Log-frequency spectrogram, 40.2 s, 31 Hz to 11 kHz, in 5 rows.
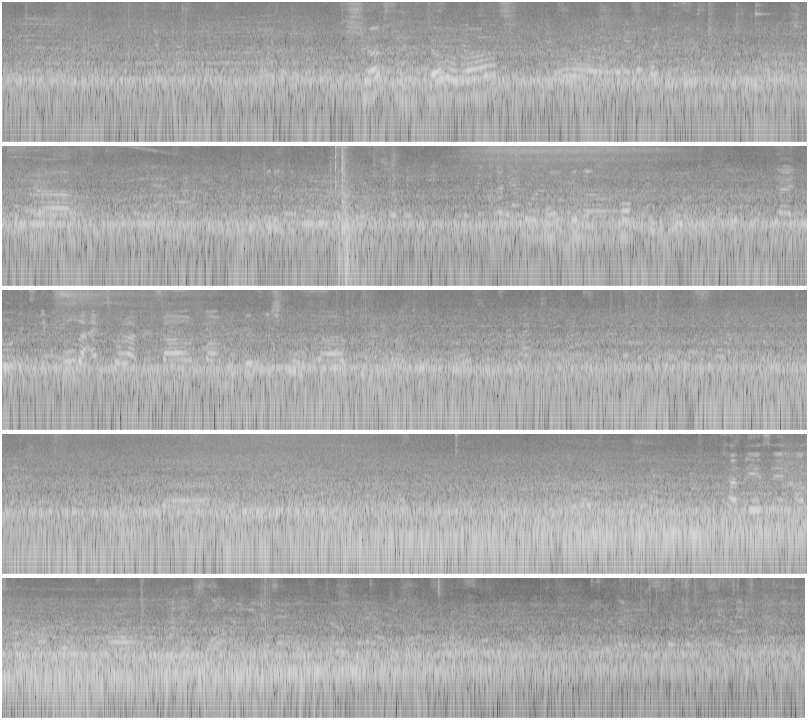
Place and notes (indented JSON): {
  "title": "Brussel, Belgium - Brussels Centraal Station",
  "date": "2018-08-25 11:57:00",
  "description": "The Brussels Central station, a big underground train station. Walking into the main hall with huge reverb and after, listening to a train leaving the platform 6. This is the busiest station of the world. Only with 6 tracks, a train every 20 seconds in business day and rush hour.",
  "latitude": "50.85",
  "longitude": "4.36",
  "altitude": "35",
  "timezone": "GMT+1"
}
